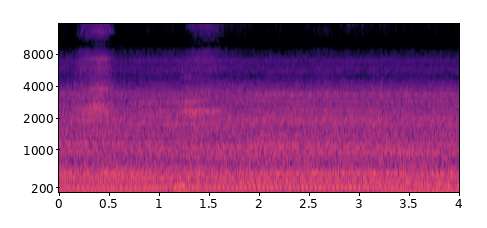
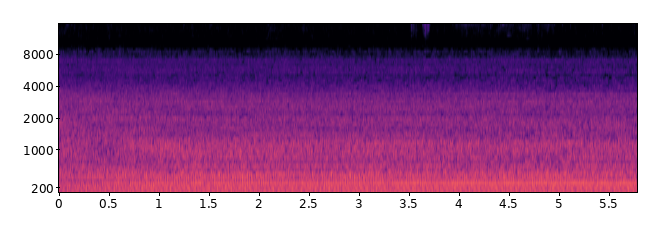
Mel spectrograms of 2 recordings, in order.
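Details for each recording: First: 1985 Cadillac Cimarron started after a few months of sitting: a steady low idle whose even hum sags slightly as the alternator load comes on and drags the revs down. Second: 1985 Cadillac Cimarron, about 48,151 miles, idling just after a cold start following months of storage: steady, even idle with a smooth low hum, no knocks, misses or ticks; oil pressure perfect, battery charging, no exhaust smoke.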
